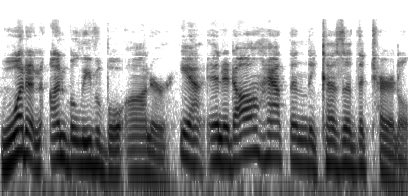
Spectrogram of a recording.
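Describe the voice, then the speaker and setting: Fairly quick, fairly high-pitched speech from a man with an unremarkable speaking voice and lively intonation. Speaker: ventriloquist and comedian. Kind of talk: interview answer. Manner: casual, chatty.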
